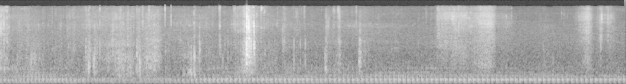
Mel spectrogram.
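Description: Landing-net mesh scraping and rustling on an unhooking mat as it is pulled open, with a sharper scrape about two and a half seconds in. A steady engine hum runs underneath and grows a little louder about two seconds in.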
